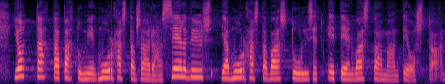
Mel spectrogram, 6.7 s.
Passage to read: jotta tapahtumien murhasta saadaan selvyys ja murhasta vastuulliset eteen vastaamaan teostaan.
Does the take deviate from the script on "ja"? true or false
false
